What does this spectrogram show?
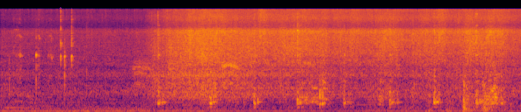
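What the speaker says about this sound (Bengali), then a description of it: "মশলাটাকে আমি খুব ভালো করে কষে নিয়েছি" Spice paste of salt, ginger-garlic, chili, coriander, cumin and turmeric being fried and stirred, a few sharp clinks first, then a loud steady sizzle swelling in with rhythmic scraping strokes of the spatula against the pan.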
